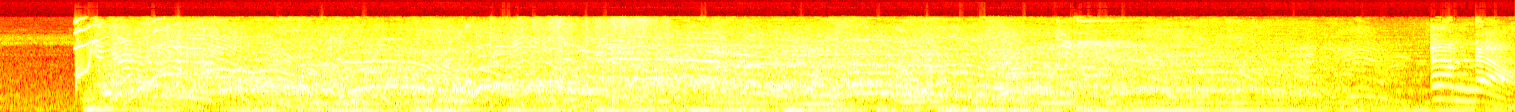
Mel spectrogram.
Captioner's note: cheering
